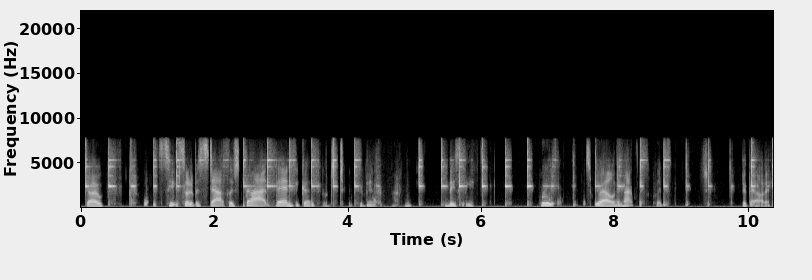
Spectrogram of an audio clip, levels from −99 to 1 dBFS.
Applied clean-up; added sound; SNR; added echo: neural diffusion model UNIVERSE++.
